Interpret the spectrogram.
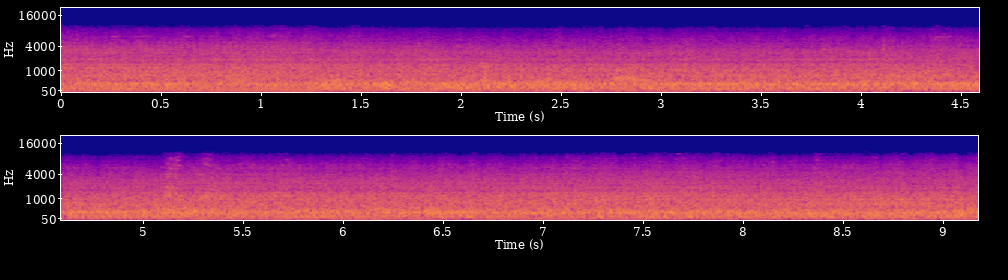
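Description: Honda Super Cub's single-cylinder four-stroke engine running steadily while riding at cruising speed, mixed with wind and road noise.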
